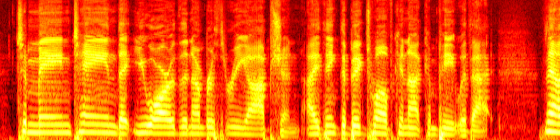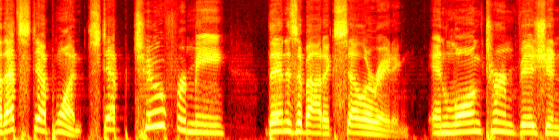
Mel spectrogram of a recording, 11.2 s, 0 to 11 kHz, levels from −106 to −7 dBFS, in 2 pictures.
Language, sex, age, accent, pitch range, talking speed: English, male, 40-59, American, 175-220 Hz, 175 wpm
